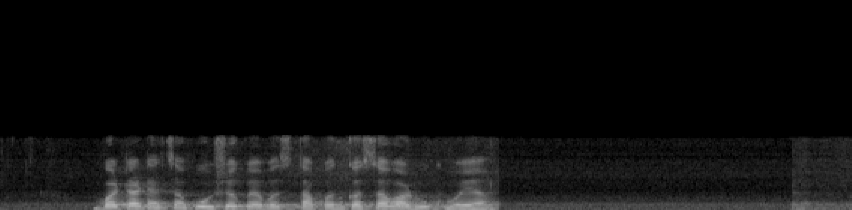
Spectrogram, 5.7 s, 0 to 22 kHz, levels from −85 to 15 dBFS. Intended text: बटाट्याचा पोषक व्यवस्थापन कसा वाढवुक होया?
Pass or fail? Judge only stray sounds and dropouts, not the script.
pass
